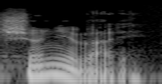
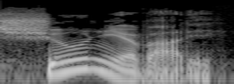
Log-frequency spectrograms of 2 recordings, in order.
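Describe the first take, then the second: First: The first vowel is short. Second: The first vowel is held long. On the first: The speaker calls it wrong. "But it's not shunyavadi" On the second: The speaker calls it right. "It's shunyavadi. ... take care of your longs and shorts"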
